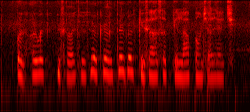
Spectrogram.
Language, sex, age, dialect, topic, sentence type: Magahi, male, 41-45, Western, agriculture, statement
